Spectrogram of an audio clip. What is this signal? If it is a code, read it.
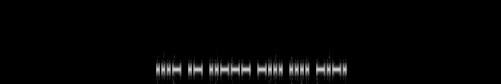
Morse code, heard as a keyed tone, about 46 wpm, 700 Hz. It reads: VA2BHC
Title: DXCC-100 Call Signs - 6 Characters - Repeated 2x - 45wpm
